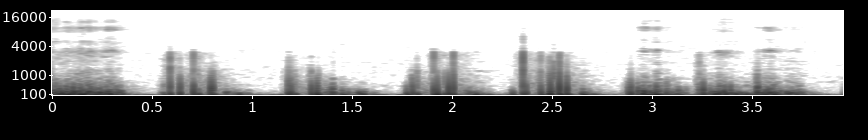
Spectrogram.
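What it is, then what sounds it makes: Wooden cube scratched with nails. Long nails scratch rapidly across the end grain face of a solid, light wooden cube held in both hands. The result is a run of dull, low, muffled scratching bursts with a soft rumbling texture and almost no brightness, each burst fading quickly before the next.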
